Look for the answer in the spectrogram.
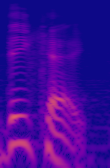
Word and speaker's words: Dike: In the Greek, her name was spelled D-I-K-E. You would pronounce it D-K.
